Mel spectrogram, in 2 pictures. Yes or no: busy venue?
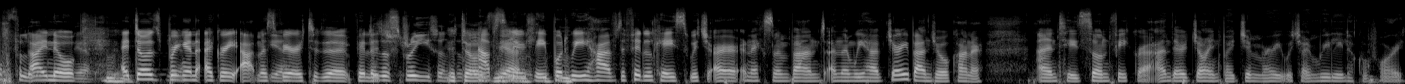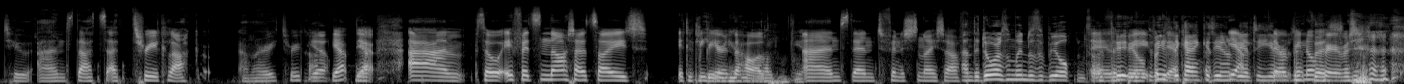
yes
